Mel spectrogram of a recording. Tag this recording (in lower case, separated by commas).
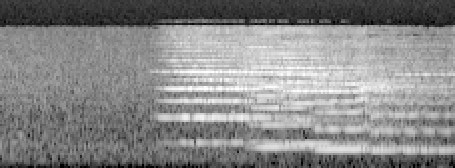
music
